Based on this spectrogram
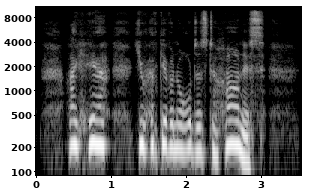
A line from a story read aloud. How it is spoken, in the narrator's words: she cried, panting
